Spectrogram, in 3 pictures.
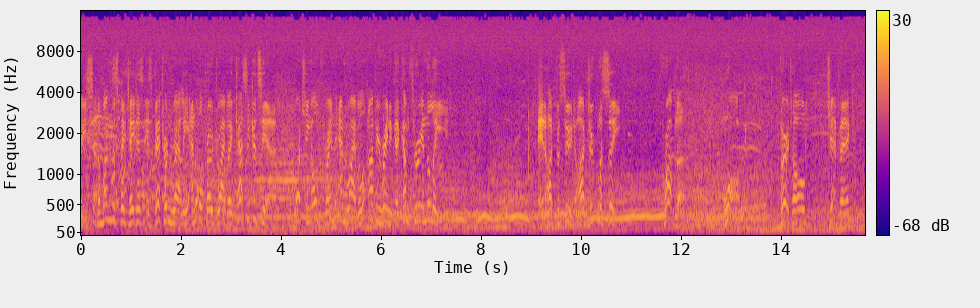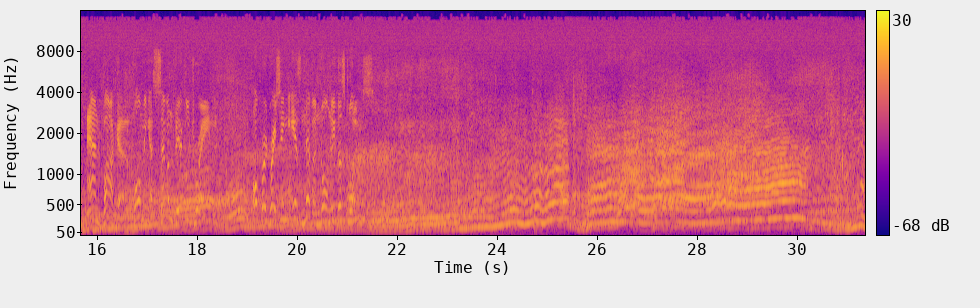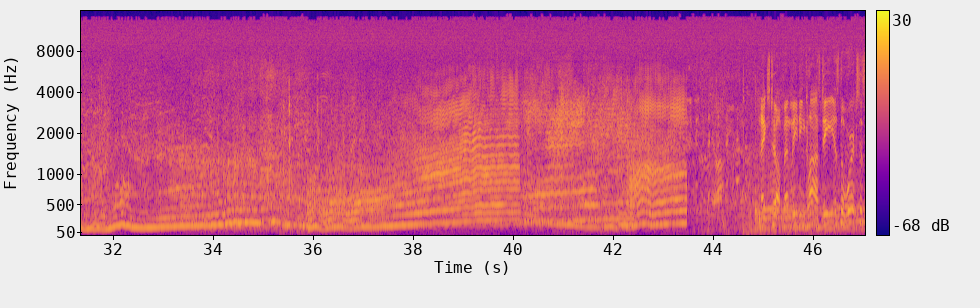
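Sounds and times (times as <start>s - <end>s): truck engines revving past: 0.0s - 47.0s.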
